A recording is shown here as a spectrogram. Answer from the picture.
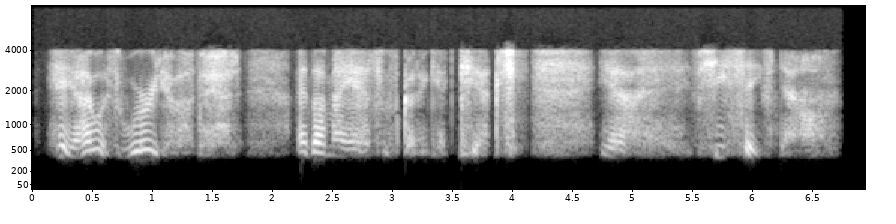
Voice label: Cop Evacuated Female Old; Rebel Cops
